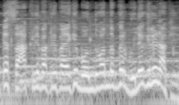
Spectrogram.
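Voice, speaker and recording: A man's voice: sits high, very fast, loud music behind the voice, natural voice. A young man with a rural Bangladeshi accent playing a brash, shifty layabout in an amateur drama. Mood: cocky, taunting. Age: young adult. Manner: cocky, chummy. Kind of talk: amateur Bengali short drama acting.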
